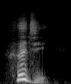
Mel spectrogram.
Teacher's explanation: bilabial fricative as the quote unquote F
